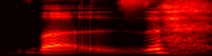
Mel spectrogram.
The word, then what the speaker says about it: Luz: No, you gotta say it like the computer said it. Luz.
